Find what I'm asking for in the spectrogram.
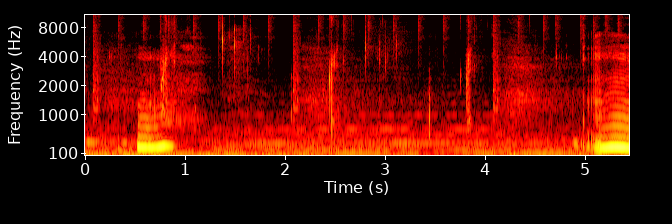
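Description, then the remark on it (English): Wet licking sounds from licking a partner clean after oral sex repeat in soft, irregular smacks and slurps for several seconds. A brief low hum from a voice comes near the start, and another at the end. “Time to lick you clean.”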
